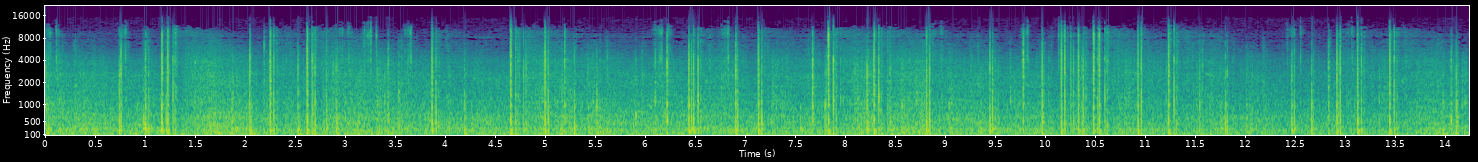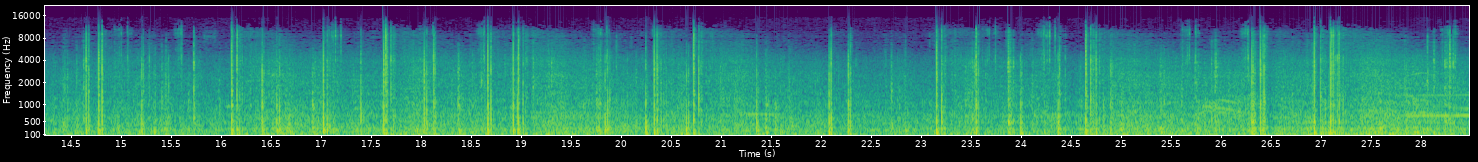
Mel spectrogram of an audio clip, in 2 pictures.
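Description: Fireworks display going off: aerial shells bursting in an unbroken string of sharp bangs, several a second, over a steady rumble.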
